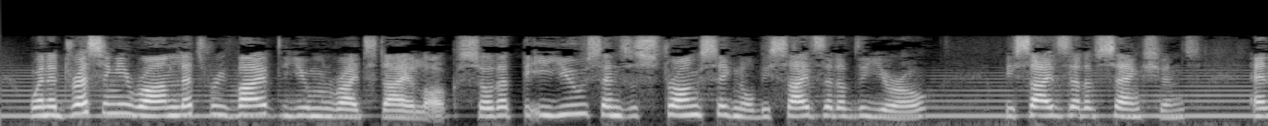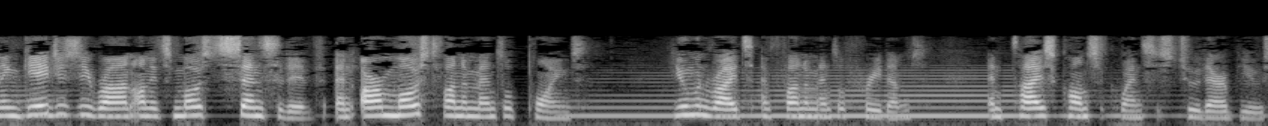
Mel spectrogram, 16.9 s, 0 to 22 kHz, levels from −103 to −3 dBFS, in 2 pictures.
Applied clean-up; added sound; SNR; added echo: neural mask model RNNoise.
